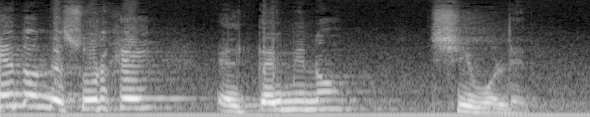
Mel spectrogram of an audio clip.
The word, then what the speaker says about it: Shibolet: Si él respondía que no, entonces le decían, ahora pues di Shibolet. Y él decía Sibolet, porque no podía pronunciarlo correctamente.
